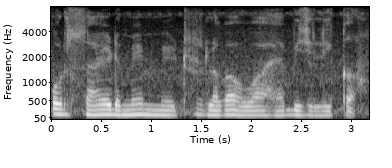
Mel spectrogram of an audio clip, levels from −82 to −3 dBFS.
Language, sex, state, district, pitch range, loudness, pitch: Hindi, male, Uttar Pradesh, Shamli, 115-130 Hz, -18 LUFS, 125 Hz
